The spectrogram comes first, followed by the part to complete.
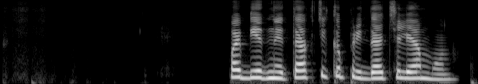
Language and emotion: Russian, neutral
